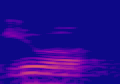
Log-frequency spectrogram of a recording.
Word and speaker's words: Joule: 4.184 joules okay a Joule is another unit of energy this is a last name after James Prescott Joule it's pronounced like you have a jewel like a piece of jewelry so the equation we're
